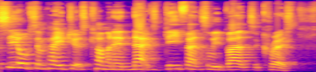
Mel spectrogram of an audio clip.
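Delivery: ordinary delivery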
